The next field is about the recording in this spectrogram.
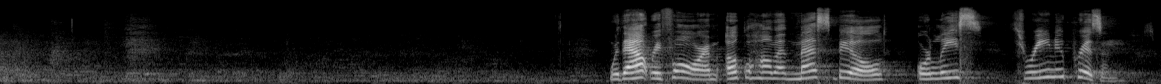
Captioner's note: laughter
